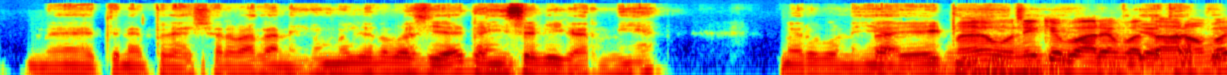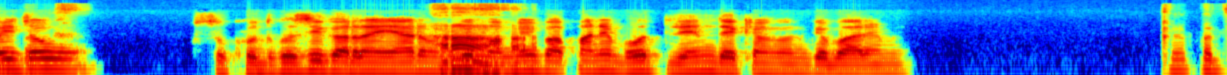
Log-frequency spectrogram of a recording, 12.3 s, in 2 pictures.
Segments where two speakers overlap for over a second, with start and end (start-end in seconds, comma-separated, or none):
4.4-6.4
